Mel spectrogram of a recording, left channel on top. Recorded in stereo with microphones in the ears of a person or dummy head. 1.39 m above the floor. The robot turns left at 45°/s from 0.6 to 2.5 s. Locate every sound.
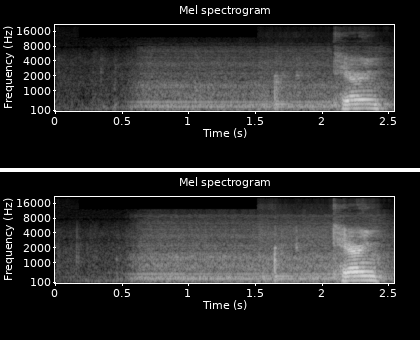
1.5 s tearing paper: 35° right (ahead or behind), 0.9 m; by 2.5 s 70° right (ahead or behind), 0.9 m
